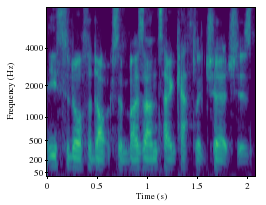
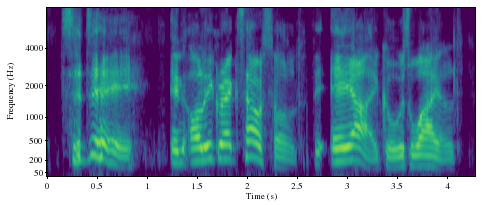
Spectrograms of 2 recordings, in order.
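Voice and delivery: put-on Geordie accent with raised pitch; 7 semitones higher, 5 dB louder than usual. Repeating a line on request after being asked about the accent, Geordie accent. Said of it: "Do it again".

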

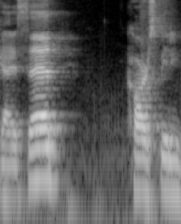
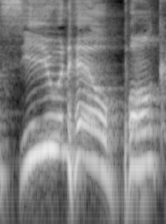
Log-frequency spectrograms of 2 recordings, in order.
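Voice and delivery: loud high-pitched yelling. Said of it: "Snake is yelling at him".

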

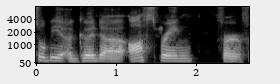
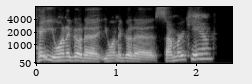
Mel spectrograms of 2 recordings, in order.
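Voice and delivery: mock joking, teasing tone, higher; 2 semitones higher than usual. Retelling what the speaker's father once jokingly asked: imitating father's joking tone. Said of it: "my father jokingly looking at me and going like".

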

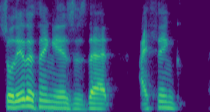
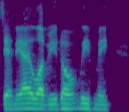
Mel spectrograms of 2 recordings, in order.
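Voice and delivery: ordinary talk

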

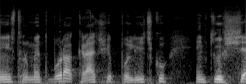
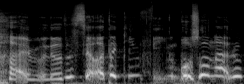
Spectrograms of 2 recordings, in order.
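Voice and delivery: very high, loud, tearful sobbing wail; 6 dB louder than usual. Retelling how people reacted to fake news, the speaker is imitating people crying. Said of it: "Mas os caras estavam chorando".

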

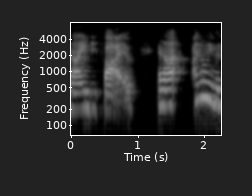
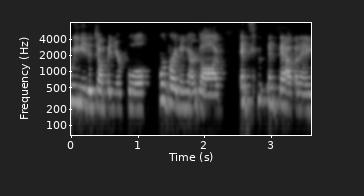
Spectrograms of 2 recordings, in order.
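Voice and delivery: plain

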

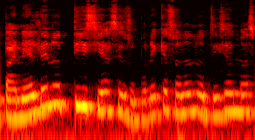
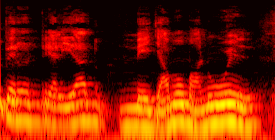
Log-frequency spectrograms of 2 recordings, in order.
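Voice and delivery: fake deep voice, much lower; 6 semitones lower than usual. Retelling a line from a parody video in a put-on deep voice. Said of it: "Pero así con voz grave".

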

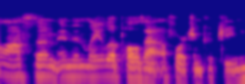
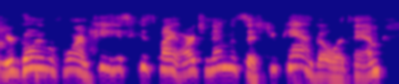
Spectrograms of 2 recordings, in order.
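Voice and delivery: put-on high, worked-up angry outburst; 8 semitones higher than usual. Retelling a story, the speaker voices a boy upset about a girl's homecoming date; retelling an angry outburst. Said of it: "suddenly he gets all mad and angry".

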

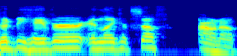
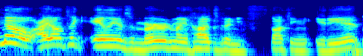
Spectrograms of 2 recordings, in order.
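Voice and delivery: ordinary talk

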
